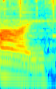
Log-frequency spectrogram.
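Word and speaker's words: eins: ค่ะ มา ดู กัน เลย เลข 1 อาย อาย ออก เสียง ให้ กู ฟัง หน่อย ค่ะ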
